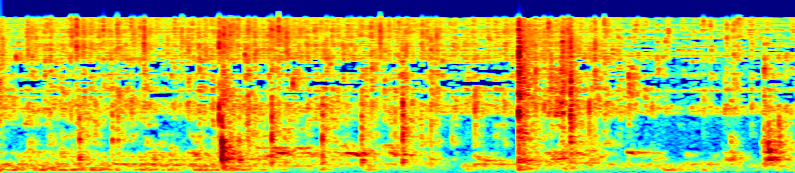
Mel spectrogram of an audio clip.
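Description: Hot oil sizzling and crackling in a frying pan around chicken pieces as chopped onion is scraped in with a spatula. One sharp knock about five seconds in.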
